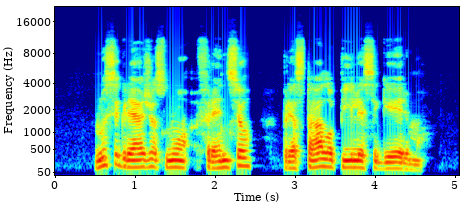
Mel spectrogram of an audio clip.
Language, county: Lithuanian, Šiauliai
